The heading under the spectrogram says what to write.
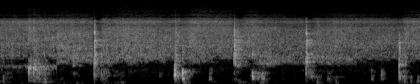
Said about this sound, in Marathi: चिकन टाकून घेतलेलं आहे आता थोडं आता त्याला हलवून घेऊया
